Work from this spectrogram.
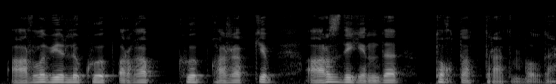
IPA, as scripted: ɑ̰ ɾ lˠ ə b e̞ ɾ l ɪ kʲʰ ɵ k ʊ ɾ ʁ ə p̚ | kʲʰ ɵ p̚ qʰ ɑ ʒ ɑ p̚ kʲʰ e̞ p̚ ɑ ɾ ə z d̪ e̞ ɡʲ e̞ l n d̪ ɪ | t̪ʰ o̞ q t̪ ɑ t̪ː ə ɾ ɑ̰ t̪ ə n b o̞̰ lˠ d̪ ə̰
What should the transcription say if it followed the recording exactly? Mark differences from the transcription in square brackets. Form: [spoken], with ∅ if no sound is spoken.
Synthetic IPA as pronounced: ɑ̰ ɾ lˠ ə b e̞ ɾ l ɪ kʲʰ ɵ [p] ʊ ɾ ʁ [ɑ] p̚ | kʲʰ ɵ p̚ qʰ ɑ ʒ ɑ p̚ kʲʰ e̞ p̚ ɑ ɾ ə z d̪ e̞ ɡʲ e̞ [∅] n d̪ ɪ | t̪ʰ o̞ q t̪ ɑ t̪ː ə ɾ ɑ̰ t̪ ə n b o̞̰ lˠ d̪ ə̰

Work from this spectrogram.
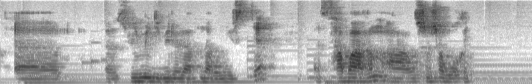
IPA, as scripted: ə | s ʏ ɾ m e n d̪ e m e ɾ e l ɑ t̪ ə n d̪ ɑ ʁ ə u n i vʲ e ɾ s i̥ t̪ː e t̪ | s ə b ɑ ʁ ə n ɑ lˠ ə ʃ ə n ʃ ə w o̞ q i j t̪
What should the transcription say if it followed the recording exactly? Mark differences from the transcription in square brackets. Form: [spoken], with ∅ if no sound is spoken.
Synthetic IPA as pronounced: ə | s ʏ [l] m e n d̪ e m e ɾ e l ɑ t̪ ə n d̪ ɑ ʁ ə u n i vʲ e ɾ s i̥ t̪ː e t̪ | s [ɑ] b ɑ ʁ ə n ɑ lˠ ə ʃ ə n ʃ [ɑ] w o̞ q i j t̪

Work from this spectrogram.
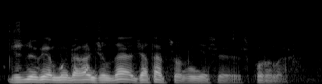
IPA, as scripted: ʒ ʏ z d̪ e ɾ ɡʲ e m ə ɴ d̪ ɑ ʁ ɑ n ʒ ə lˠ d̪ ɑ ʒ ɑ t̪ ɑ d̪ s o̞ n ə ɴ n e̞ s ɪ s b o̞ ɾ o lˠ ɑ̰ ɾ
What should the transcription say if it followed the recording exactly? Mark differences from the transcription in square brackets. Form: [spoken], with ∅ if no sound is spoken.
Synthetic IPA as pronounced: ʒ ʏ z d̪ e [∅] ɡʲ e m ə ɴ d̪ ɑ ʁ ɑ n ʒ ə lˠ d̪ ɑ ʒ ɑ t̪ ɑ d̪ s o̞ n ə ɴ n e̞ s ɪ s [p] o̞ ɾ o lˠ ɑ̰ ɾ

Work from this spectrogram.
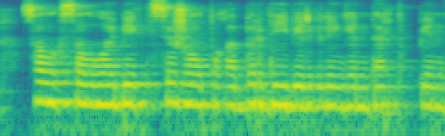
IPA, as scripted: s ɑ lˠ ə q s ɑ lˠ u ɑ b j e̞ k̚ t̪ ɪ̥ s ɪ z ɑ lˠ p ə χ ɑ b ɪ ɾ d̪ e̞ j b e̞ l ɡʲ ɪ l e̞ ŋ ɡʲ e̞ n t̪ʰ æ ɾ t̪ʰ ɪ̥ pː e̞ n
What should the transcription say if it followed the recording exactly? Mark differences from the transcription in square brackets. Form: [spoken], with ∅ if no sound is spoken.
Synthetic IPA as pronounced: s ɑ lˠ ə q s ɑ lˠ u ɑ b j e̞ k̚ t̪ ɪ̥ s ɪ [ʒ] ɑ lˠ p ə [ʁ] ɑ b ɪ ɾ d̪ e̞ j b e̞ l ɡʲ ɪ l e̞ ŋ ɡʲ e̞ n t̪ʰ æ ɾ [t̪] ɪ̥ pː e̞ n

